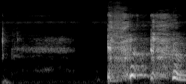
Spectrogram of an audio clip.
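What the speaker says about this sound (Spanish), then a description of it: "ando un poco mal de la tos, una disculpa por eso" Two quick, harsh coughs close to the microphone after a brief quiet moment.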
